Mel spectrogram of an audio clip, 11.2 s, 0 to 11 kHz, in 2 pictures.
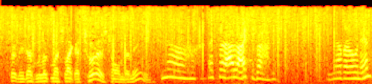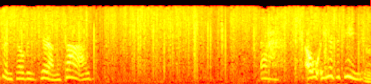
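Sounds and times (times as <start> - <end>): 
rain falling: 0.0 - 11.1
speech: 0.2 - 7.1, 9.5 - 11.1.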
